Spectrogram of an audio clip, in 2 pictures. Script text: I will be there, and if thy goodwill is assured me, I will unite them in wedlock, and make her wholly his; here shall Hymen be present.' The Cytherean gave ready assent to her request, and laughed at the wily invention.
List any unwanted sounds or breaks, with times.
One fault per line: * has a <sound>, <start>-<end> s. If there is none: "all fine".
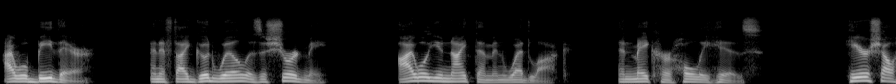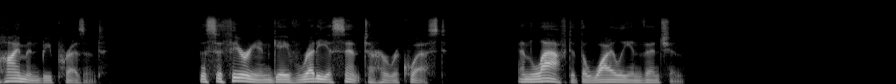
all fine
